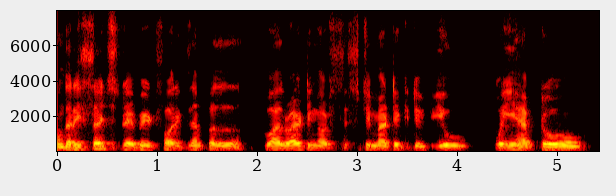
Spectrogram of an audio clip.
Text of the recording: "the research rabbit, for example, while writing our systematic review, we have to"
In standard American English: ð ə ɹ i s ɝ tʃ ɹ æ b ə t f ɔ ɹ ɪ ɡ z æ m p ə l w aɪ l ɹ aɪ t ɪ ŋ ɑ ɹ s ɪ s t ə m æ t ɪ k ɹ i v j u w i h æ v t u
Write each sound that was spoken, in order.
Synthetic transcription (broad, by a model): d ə ɹ i s ɝ tʃ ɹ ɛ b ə t f ɔ ɹ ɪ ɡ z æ m p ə l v aɪ l ɹ aɪ t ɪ ŋ ɑ ɹ s ɪ s t ə m æ t ɪ k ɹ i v j u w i h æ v t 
